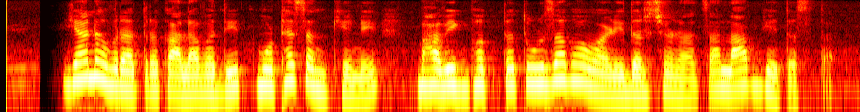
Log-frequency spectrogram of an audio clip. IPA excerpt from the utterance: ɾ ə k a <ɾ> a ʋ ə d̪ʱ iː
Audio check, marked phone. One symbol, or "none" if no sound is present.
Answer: l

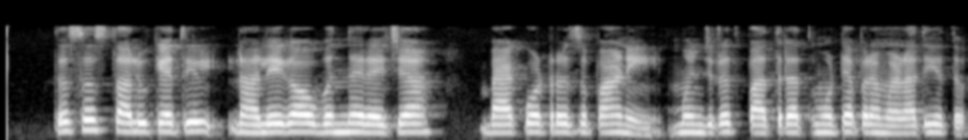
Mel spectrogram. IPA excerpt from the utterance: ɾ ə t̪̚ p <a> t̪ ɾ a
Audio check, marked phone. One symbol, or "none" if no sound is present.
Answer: a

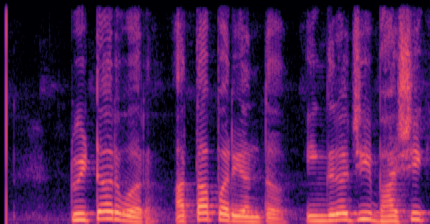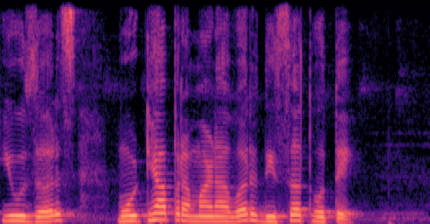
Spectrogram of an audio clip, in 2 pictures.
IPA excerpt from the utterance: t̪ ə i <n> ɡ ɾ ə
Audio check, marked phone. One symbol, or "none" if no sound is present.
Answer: ŋ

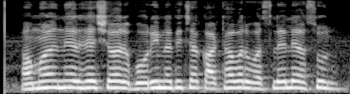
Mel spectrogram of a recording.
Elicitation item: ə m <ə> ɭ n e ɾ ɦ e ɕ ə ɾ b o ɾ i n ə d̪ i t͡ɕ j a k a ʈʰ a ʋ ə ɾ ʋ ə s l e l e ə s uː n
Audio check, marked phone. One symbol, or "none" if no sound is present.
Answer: ə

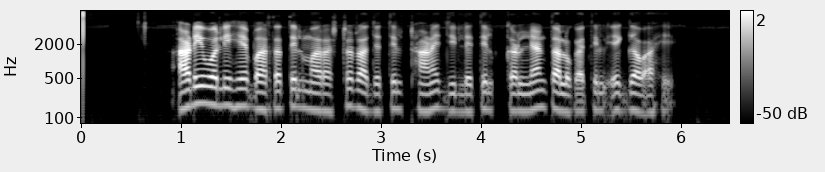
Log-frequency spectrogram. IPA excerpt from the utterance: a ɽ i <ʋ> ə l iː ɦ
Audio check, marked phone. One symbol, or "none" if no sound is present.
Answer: ʋ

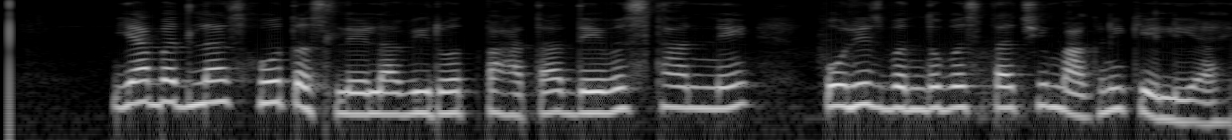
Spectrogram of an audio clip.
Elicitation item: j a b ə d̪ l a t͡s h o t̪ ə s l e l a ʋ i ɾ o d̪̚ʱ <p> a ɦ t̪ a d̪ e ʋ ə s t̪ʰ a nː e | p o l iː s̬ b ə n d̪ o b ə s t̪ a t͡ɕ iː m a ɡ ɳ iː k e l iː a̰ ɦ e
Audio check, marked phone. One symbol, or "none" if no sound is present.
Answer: p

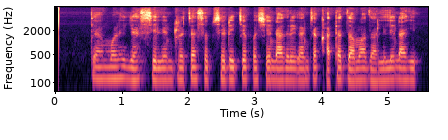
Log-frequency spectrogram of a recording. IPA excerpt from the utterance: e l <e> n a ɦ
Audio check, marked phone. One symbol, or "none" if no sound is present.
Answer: e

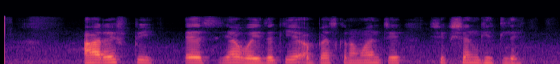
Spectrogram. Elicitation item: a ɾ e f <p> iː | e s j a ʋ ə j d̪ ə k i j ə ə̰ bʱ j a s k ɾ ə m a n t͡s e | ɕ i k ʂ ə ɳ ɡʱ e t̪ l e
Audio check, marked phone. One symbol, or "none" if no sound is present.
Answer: p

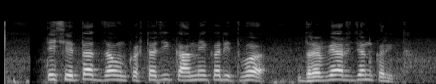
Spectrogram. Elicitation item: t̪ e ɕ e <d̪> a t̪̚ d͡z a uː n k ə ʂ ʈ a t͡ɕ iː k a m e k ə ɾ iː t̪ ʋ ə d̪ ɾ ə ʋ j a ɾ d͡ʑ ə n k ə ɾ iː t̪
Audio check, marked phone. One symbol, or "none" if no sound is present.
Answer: t̪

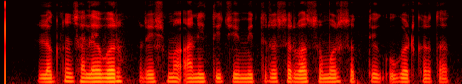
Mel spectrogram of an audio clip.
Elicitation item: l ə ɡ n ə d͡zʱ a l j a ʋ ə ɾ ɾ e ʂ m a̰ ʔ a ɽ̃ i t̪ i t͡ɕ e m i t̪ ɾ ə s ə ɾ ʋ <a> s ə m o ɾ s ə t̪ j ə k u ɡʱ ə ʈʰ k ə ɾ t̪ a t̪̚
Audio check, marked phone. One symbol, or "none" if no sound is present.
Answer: a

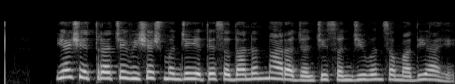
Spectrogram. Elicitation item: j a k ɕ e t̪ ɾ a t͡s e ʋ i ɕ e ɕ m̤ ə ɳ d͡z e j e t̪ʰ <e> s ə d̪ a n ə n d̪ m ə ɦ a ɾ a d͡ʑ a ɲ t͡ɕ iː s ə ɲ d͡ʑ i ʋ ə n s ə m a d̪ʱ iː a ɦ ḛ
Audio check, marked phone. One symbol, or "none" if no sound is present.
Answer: e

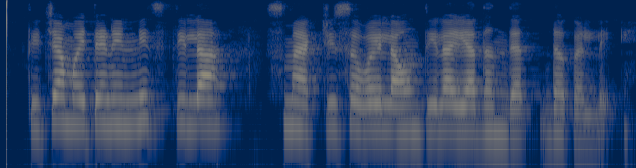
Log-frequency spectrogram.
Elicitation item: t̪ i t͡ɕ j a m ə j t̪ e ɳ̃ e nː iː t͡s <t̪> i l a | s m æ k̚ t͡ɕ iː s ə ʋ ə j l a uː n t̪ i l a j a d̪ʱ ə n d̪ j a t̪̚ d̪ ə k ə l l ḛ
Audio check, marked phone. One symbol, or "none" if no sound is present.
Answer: t̪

